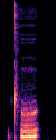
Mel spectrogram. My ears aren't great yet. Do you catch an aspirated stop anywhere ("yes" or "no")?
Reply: yes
